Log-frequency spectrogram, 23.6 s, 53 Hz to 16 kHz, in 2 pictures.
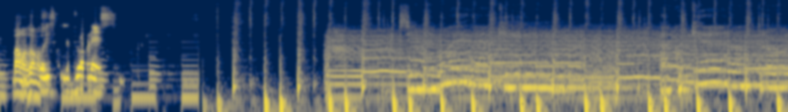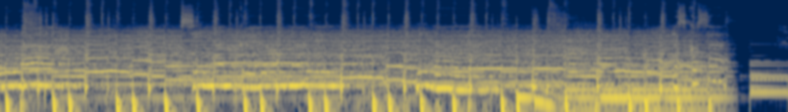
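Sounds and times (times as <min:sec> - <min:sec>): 
speech: 0:00.2 - 0:01.9
contemporary band playing a song with a driving beat: 0:04.7 - 0:22.9
sung melody: 0:04.9 - 0:23.2.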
